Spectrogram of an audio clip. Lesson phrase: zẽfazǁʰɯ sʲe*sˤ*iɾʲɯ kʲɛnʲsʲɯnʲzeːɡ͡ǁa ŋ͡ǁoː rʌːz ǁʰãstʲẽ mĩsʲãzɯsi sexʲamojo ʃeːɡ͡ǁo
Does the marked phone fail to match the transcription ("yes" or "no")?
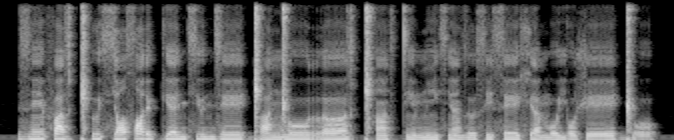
no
